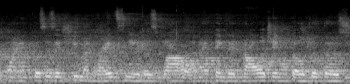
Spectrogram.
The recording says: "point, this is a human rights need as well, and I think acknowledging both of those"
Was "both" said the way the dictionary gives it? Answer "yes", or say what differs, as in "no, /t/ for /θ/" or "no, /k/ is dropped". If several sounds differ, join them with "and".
yes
